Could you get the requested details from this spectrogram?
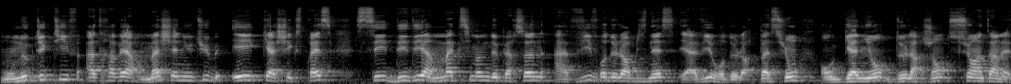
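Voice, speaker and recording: A high-pitched man speaks at a fairly slow pace with hardly any pauses. Noticeable background noise runs underneath. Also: lively intonation. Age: 20s. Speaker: online entrepreneur / YouTuber. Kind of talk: sales pitch.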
